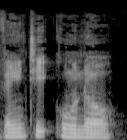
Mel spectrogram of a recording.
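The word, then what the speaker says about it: veintiuno: So you have venty uno vents ventro vent.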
